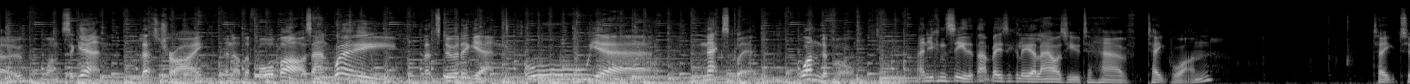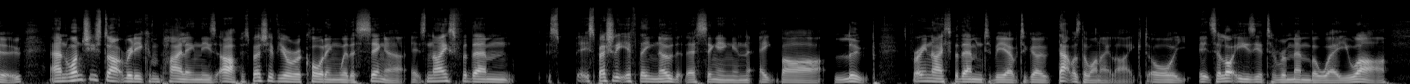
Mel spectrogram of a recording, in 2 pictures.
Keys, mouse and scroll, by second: 9.7 space, 11.9 super+r, 12.4-13.5 typing, 14.4 super+r, 14.6-16.1 typing.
